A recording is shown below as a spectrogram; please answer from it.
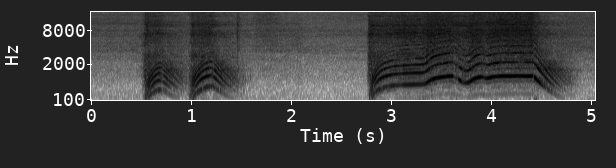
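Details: Air cut-off tool test-run during MGB GT clutch work, before cutting off a bolt: two quick blips, then a clean high whine that spins up, holds steady and winds down smoothly. The tool works normally.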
